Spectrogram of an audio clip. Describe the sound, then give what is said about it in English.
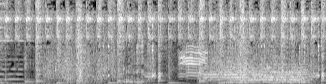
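A milking cow lets out a loud, drawn-out moo, its low bellow rising and holding for over a second, with no talking over it. “To market, to market. For one milking cow.”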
